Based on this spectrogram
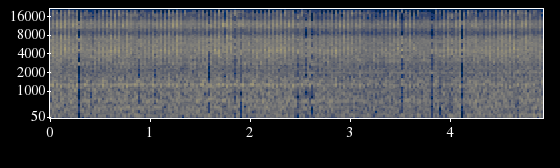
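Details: Mitsubishi Grandis petrol engine idling with a regular stumble about three times a second; a known Grandis engine misfire fault.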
